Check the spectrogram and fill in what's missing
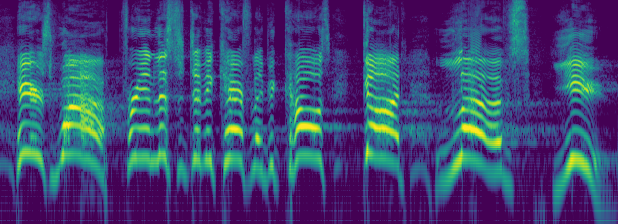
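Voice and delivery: loud, high, impassioned proclamation; full-force preaching. Real, not acted. Preacher telling friends why God gives rules, full-force preaching. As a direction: drive it home to the congregation at full volume.

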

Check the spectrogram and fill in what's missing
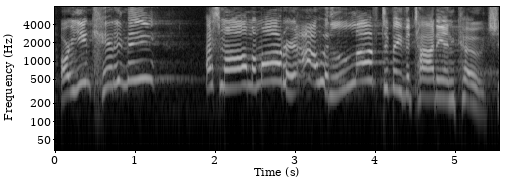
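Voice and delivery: a coach overjoyed at his dream job; thrilled disbelief. Retold or imitated. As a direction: burst with joy at the offer. Dabo voiced thrilled at job offer.

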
